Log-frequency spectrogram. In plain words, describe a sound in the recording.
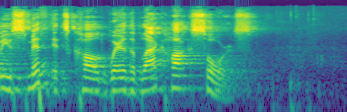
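A man speaks loudly through a microphone in a large hall.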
